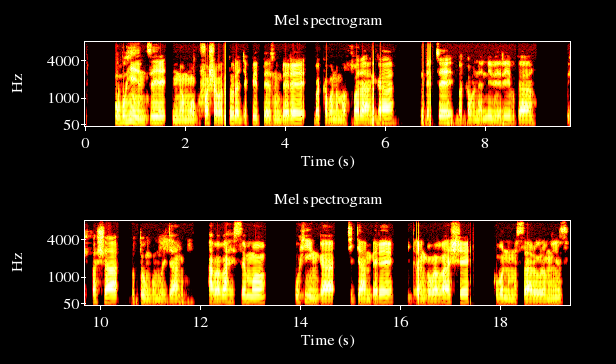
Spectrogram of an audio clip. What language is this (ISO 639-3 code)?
kin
